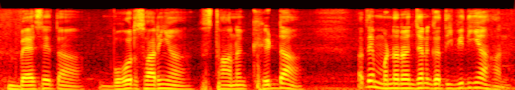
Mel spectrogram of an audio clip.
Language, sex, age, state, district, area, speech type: Punjabi, male, 30-45, Punjab, Hoshiarpur, rural, spontaneous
